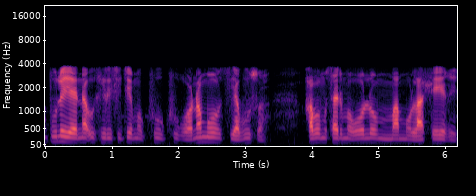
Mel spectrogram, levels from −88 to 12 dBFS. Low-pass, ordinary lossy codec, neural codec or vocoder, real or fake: 3.6 kHz; none; none; real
